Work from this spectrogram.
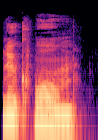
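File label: "lukewarm", British English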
